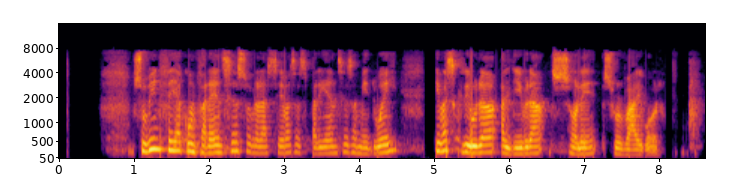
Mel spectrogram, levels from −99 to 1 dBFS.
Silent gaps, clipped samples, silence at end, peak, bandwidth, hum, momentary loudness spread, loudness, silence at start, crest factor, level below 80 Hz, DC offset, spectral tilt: 4.94-5.01 s, 8.11-8.18 s; under 0.1%; 0.1 s; -2 dBFS; 7.8 kHz; none; 13 LU; -16 LUFS; 0.6 s; 16 dB; -52 dBFS; under 0.1%; -4 dB/octave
